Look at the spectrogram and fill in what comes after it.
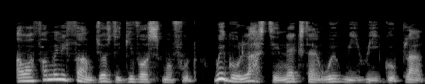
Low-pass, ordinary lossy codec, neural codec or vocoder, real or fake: none; none; none; real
